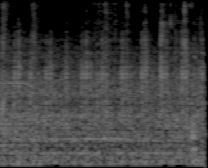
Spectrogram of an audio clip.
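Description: Near silence: a faint, steady background hum.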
